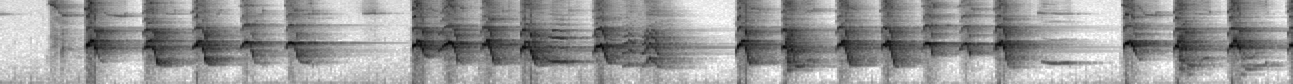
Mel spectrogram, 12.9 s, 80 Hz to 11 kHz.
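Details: Crate training draws protest from 13-week-old Border Collie pup Emily: bursts of four to six shrill, downward-sliding shrieks in quick succession, separated by short silences, indoors with no other sounds.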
